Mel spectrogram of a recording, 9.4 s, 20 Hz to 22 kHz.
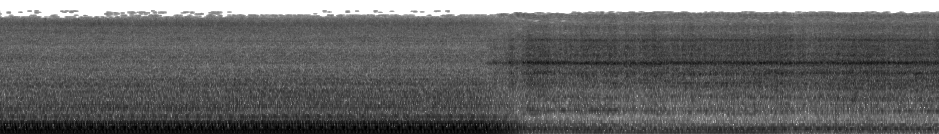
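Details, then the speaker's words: Ford Mustang V8 idling after the timing chains were replaced; smooth, even low rumble, no rubbing or scraping. "so it runs really smooth now sounds really good"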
